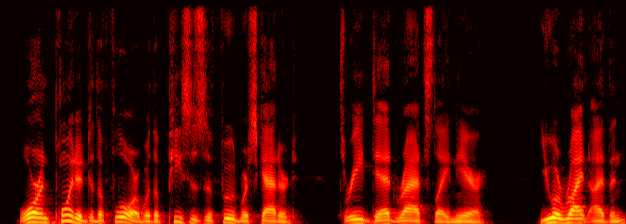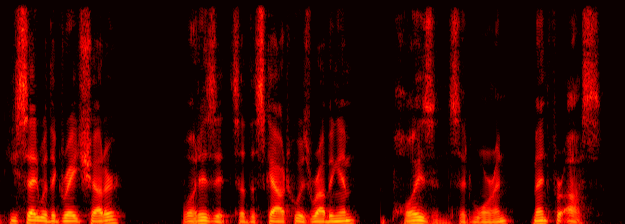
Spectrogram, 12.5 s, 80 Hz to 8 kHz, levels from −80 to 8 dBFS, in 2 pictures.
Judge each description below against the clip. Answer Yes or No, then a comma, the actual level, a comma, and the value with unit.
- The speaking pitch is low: Yes, low, 100 Hz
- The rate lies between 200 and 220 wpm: Yes, fast, 205 wpm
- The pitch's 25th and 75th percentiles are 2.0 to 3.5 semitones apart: No, average, 4.3 semitones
